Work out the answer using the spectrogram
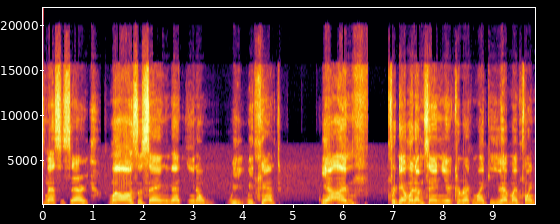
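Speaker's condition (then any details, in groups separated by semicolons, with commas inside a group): Cerebral palsy, spastic quadriplegia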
